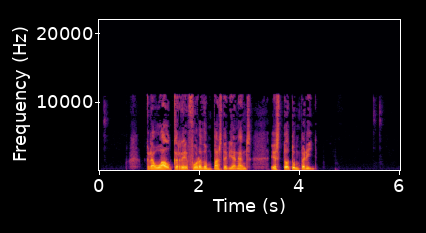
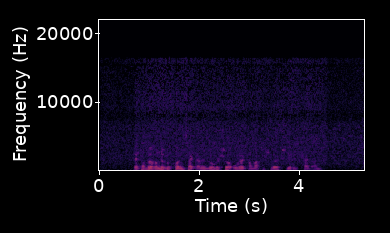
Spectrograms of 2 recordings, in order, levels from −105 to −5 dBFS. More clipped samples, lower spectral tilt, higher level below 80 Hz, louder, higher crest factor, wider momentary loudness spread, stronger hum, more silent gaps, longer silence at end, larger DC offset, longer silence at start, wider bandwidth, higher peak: neither; first, -6.5 dB/octave vs -5 dB/octave; first, -68 dBFS vs under -90 dBFS; first, -22 LUFS vs -65 LUFS; about the same, 20 dB vs 20 dB; first, 13 LU vs 8 LU; neither; neither; first, 1.75 s vs 0 s; neither; first, 0.95 s vs 0.05 s; second, 11.5 kHz vs 16.5 kHz; first, -4 dBFS vs -46 dBFS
